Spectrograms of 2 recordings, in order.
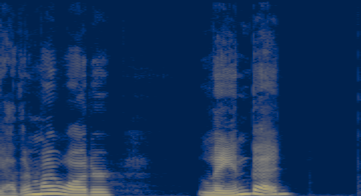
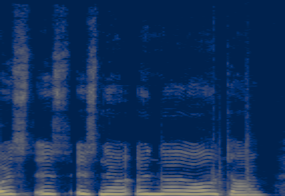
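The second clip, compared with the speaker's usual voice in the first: teasing, mocking delivery with stumbling over the words; 3 semitones higher than usual. Retelling how her partner protests, doing an impression of him. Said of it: "that's my impression of him".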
